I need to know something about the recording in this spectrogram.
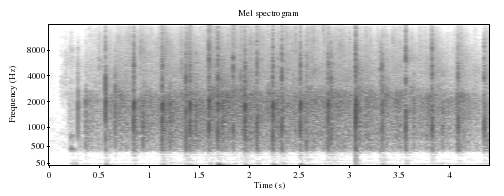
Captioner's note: applause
